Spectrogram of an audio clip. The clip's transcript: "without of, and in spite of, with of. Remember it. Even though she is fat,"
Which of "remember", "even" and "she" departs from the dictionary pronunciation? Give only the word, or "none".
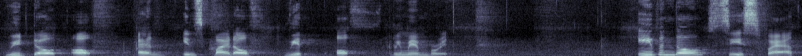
she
